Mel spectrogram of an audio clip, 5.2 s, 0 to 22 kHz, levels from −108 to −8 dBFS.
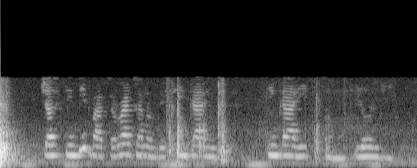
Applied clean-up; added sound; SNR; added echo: none; Motor vehicle (road); -3 dB; none.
